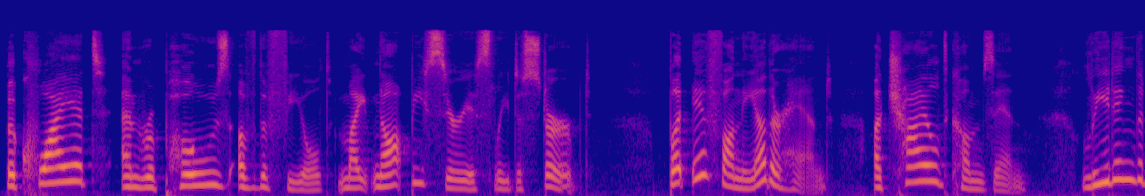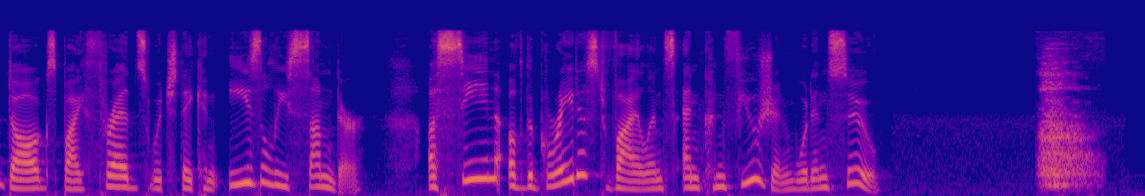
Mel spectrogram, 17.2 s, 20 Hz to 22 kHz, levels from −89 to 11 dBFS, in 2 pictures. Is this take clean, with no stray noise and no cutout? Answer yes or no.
no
